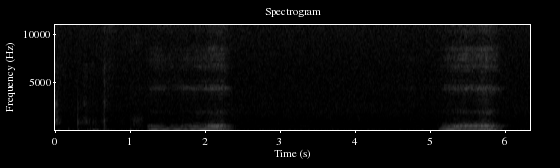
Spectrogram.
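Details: Two loud, low, rattling snores about four seconds apart from a sleeping man, quiet breathing between; ordinary snoring.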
